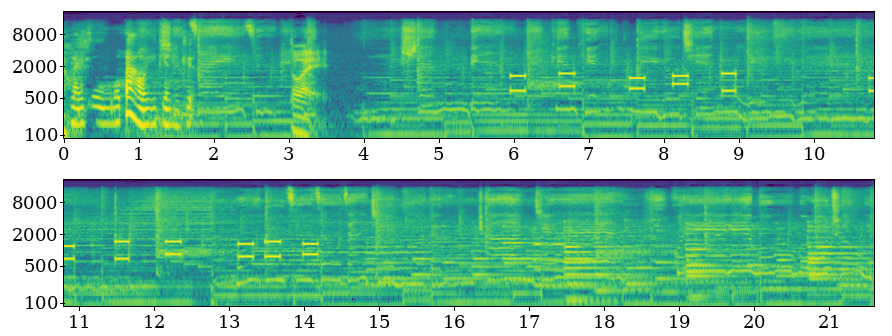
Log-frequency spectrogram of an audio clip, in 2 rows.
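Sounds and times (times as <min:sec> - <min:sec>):
steady music: 0:00.0 - 0:21.6
speech: 0:00.1 - 0:02.0, 0:03.1 - 0:03.5, 0:10.8 - 0:11.8
telephone keypad dialing tones: 0:06.0 - 0:06.9, 0:07.6 - 0:09.0, 0:10.8 - 0:12.4, 0:13.2 - 0:14.3.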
